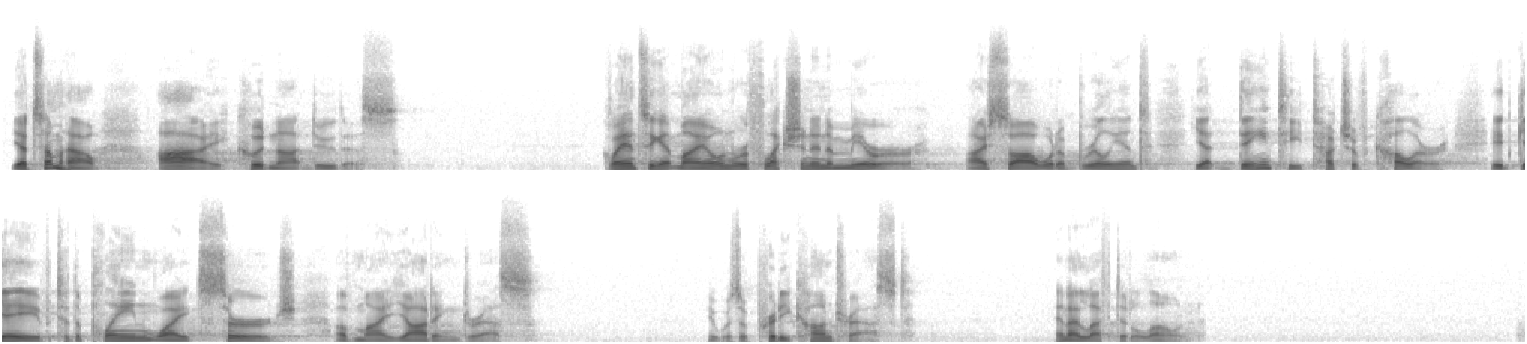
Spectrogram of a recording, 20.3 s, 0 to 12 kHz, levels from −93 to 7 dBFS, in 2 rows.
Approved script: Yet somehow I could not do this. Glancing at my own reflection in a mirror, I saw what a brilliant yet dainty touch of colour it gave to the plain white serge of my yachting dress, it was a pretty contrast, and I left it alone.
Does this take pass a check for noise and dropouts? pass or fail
pass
